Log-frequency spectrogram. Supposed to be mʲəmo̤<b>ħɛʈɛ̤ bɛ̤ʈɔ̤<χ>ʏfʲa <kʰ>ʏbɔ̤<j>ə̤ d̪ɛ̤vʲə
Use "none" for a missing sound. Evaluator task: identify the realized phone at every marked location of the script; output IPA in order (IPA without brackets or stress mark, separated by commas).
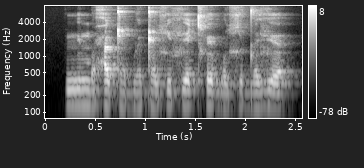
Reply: none, ç, cʰ, ç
